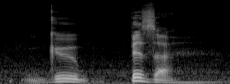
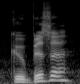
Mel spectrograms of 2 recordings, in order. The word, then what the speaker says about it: Gubicza: with the Blue Jays goob bizza gube is a-- so you uh I guess that see in the middle is silent I guess alrighty good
